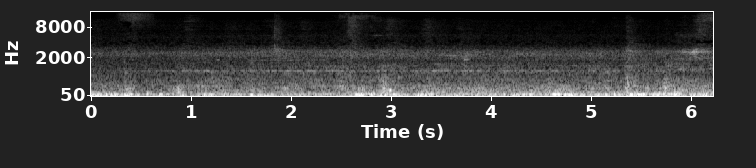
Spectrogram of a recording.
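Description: Diesel-hauled Norokko sightseeing train running slowly, heard from inside its open-sided observation coach: a steady low rumble with a few single wheel clicks over the track.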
